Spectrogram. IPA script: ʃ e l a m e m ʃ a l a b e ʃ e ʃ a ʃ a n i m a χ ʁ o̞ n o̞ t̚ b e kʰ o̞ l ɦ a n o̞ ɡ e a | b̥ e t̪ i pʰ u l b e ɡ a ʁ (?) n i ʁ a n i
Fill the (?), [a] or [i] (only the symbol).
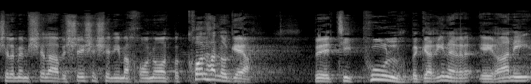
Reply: i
